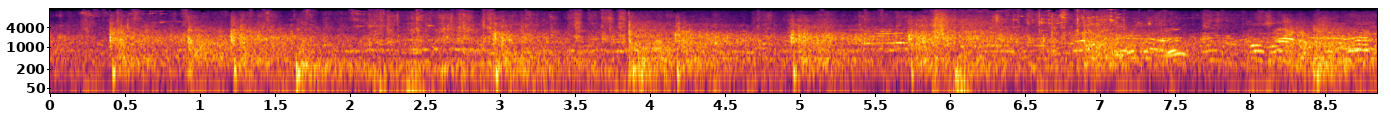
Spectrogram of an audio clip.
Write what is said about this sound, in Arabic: لكن في نفس الوقت كان في اشتباكات بتحصل عند وزاره الداخليه القريبه من الميدان جدا، والداخليه بتضرب المدنيين برصاص حي وقناصه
